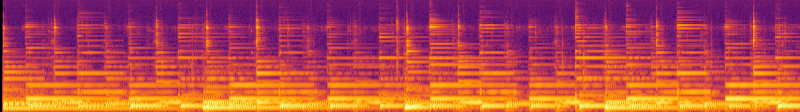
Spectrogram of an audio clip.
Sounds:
guitar, plucked string instrument, acoustic guitar, musical instrument, music

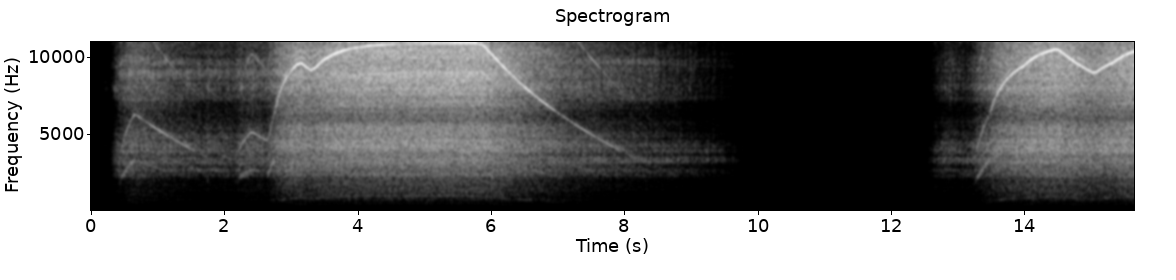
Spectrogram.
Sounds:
drill, power tool, tools

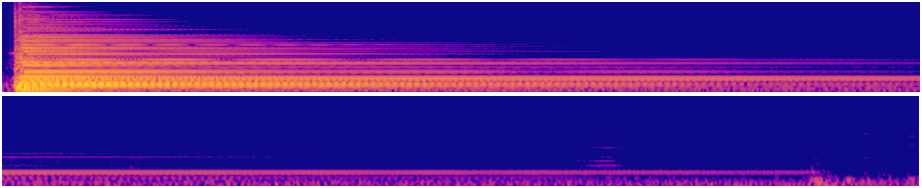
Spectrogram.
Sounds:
acoustic guitar, music, guitar, strum, musical instrument, plucked string instrument

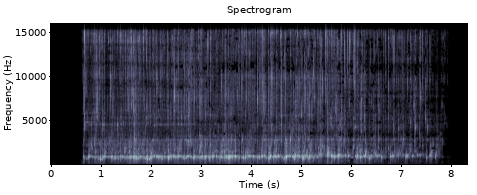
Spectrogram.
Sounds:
liquid, pour, fill (with liquid), trickle

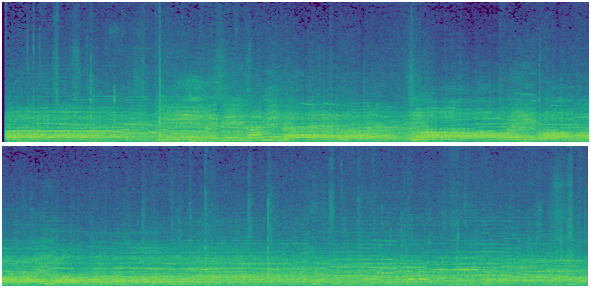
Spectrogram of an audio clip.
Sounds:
human voice, singing

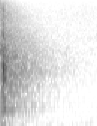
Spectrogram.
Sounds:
tap

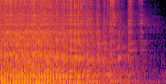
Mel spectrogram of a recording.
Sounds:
engine

